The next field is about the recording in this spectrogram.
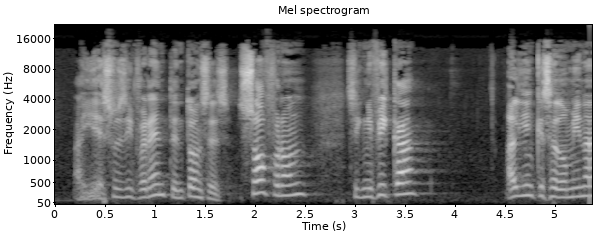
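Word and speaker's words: σώφρων: del griego sofron sofron tiene acento en la primera o sofron y sofron que se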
